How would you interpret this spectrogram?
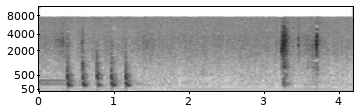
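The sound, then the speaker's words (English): Five quick, firm knocks on the wooden door of number 16, Rue de Roche in Paris, in an even rhythm, followed by a pause and then a couple of fainter thumps, like a latch or the door being handled. “Hans Minkler makes his way through the maze of Paris traffic and knocks at the door of number 16, Rue de Roche”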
